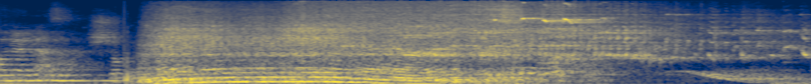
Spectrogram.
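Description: A power drill whirs loudly, its motor pitch rising and dipping as it bores into a wall, then winding down with a falling whine.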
